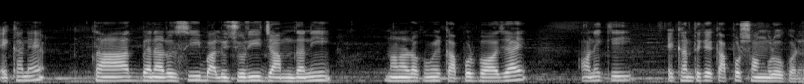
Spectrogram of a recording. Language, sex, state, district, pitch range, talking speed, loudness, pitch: Bengali, female, West Bengal, Purulia, 160-180 Hz, 125 wpm, -15 LUFS, 170 Hz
